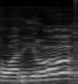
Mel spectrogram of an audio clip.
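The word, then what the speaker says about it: قواريرا: Kalau kita bacanya kanat qawarira, ini enggak ada tanwinnya ya. Dan cara bacanya itu adalah kalau kita berhenti kita panjangin.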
